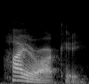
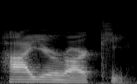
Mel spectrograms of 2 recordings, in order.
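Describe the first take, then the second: First: It is said in a British accent. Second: It is said in an American accent.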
